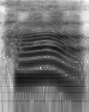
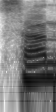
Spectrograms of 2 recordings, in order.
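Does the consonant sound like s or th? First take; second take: th; s. First: The consonant is a soft th sound. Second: The consonant is a hissing s sound. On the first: The speaker calls it right. "সা না, হা" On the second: The speaker calls it wrong. "অনেকে সা বলতেছেন"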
